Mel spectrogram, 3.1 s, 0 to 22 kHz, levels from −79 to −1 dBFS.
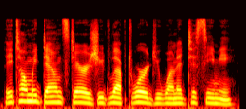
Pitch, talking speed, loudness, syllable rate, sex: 160 Hz, 255 wpm, -17 LUFS, 4.9 syllables/s, female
